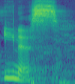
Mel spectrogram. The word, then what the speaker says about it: Enos: His last name was Ridgway, and my maiden name was Enos. Yes, rhymes with penis.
